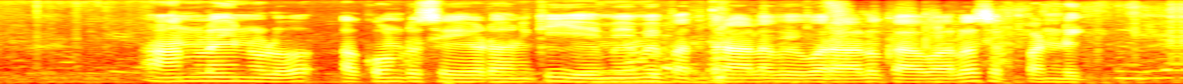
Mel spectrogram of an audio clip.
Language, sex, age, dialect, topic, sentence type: Telugu, male, 25-30, Southern, banking, question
